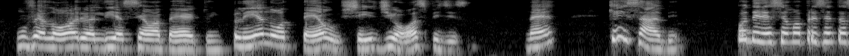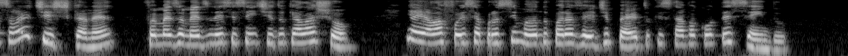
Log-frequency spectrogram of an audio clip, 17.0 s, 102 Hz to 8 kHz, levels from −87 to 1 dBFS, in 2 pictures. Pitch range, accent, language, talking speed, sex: 190-280 Hz, Brazilian, Portuguese, 155 wpm, female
